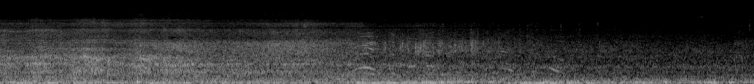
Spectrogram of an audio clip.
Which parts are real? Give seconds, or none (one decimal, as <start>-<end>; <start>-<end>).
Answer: 0.0-0.6; 1.5-7.5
